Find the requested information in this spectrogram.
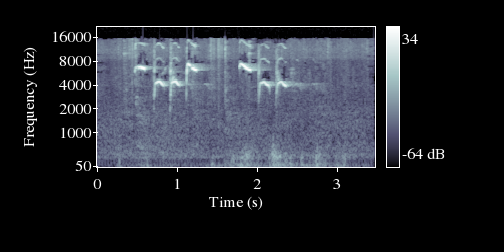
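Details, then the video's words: Loud cinereous tit song: two phrases of clear, piercing whistles, each a high note sliding down into a lower one, given quickly in a row over soft low background noise. "Suara lantang burung glatik batu"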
